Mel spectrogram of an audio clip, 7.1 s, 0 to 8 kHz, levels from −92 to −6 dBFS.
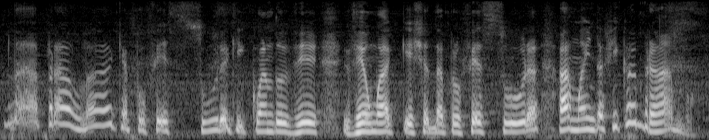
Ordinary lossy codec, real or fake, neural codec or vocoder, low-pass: none; real; none; none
